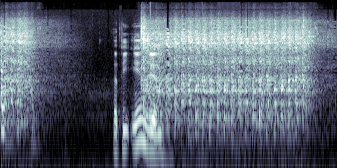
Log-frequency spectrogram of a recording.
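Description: A truck's starter cranks the engine over in a budget trophy truck build, a short whir followed by the engine catching into a steady rhythmic running pulse, with a brief spoken voice just before.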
